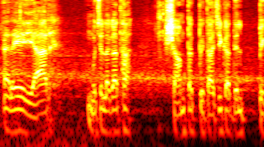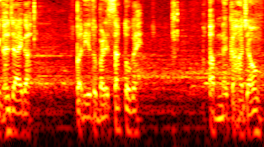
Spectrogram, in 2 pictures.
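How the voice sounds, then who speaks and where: A man's voice: on the low side, fairly even intonation, a little slow, pauses often, background noise, natural voice. A man voicing a spoiled, haughty young prince in a cartoon story, with a petulant, demanding manner. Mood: dismayed. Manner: petulant, imperious. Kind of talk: Hindi animated moral story dialogue. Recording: music under the voice.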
